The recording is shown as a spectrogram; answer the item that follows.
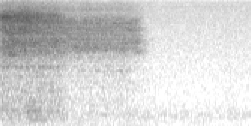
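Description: A person's drawn-out "shhh" calling for quiet, ending about a second in. Then near silence, in which the newly started Atlantic heat pump is barely heard.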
